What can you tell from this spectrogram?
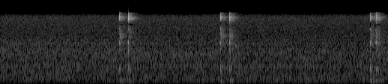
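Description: Computer mouse button clicked three times, each a quick double tick of press and release, over a near-silent room.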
